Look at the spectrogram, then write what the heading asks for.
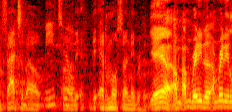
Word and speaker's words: Hermosa: The thing is, I know the H is silent. That's all I know now. Hermosa. Yeah, you got to roll your R.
